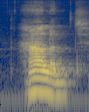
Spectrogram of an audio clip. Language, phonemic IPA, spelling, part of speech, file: Dutch, /ˈhalənt/, halend, verb, Nl-halend.ogg
- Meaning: present participle of halen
